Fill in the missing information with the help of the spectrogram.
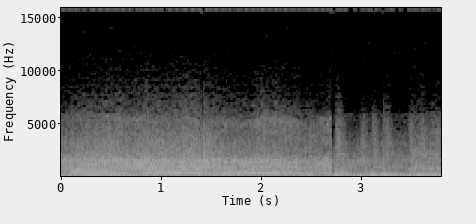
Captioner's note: truck whizzes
